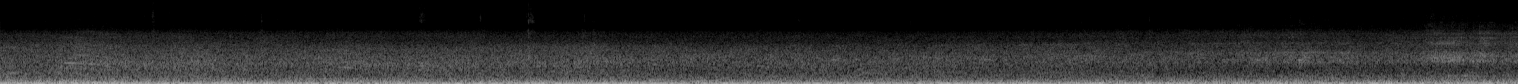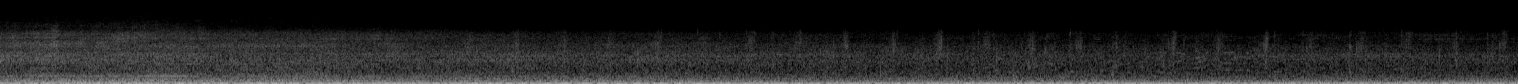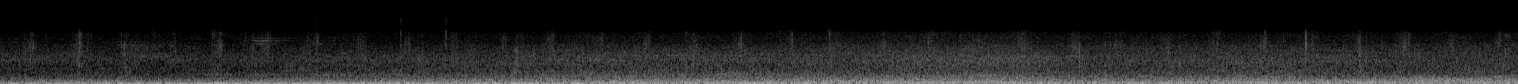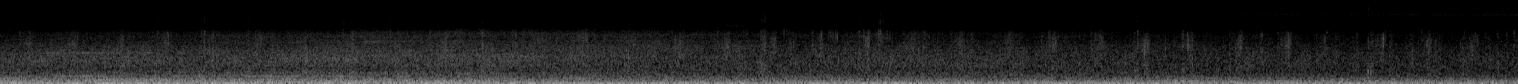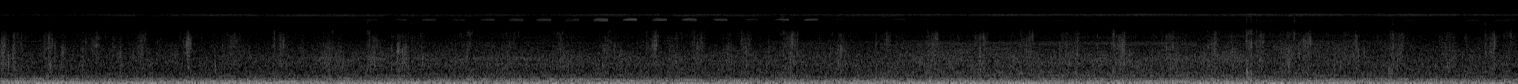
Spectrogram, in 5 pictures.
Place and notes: walking in the Park, Footsteps, Traffic Sound
25 July 2015, ~20:00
